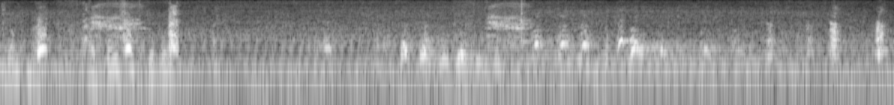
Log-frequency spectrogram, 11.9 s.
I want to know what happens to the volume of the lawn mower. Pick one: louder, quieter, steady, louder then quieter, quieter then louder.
steady.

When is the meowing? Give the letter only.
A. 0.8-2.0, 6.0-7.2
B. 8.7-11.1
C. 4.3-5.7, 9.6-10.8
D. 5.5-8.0
A.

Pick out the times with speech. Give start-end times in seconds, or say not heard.
0.0-2.4.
